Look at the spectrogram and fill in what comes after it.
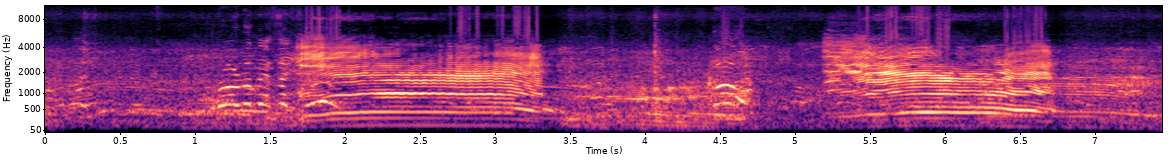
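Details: At a cattle market in Chattogram, Bangladesh, a Sahiwal calf bellows two loud, sustained moos about three seconds apart, rich and nasal, over a faint murmur of voices.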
